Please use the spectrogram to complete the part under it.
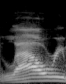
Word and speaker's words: Lauri: I cannot get that out of my head, man. That is, you blew my mind with that pronunciation. Lauri Markkanen.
